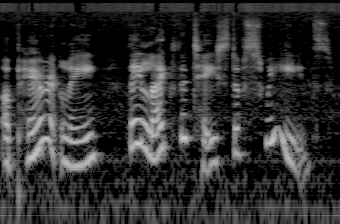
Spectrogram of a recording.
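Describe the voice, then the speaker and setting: A woman voicing a commanding, brisk queen who speaks in a crisp, imperious way. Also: high voice, sing-song, darkish tone, pitched above the performer's own voice, exaggerated voice.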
